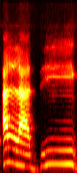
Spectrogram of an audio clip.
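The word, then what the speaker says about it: الذي: Alladzi gitu. Ya dengan bacanya tanpa titik, di Qur'annya ada titiknya. Oh. Iya. Ini tak besarkan dulu ya. Alladzi. Gitu ya. Ujung lidah aja nempel.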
